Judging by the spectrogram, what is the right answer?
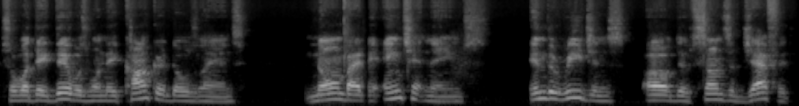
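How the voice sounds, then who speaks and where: A man's voice: fairly high pitch, a little slow, warm tone. A man hosting his channel, giving casual religious commentary and reading out scripture in a rambling way, full of asides and restarts. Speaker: channel host.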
